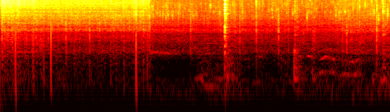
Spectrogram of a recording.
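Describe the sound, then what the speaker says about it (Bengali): Chopped onion and garlic frying in soybean oil in a wok, a loud hiss that drops to a quieter sizzle partway through, punctuated by a few sharp stirring clicks, close by with no speech. "পেঁয়াজ রসুনগুলো আমি একটু বাদামি কালার করে ভেজে নিতেছি।"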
